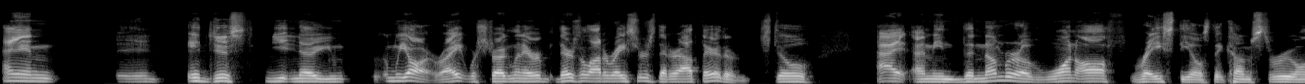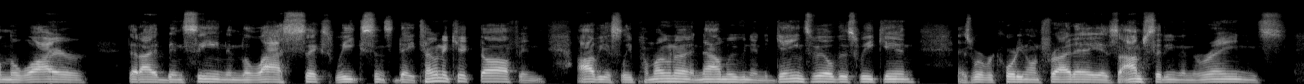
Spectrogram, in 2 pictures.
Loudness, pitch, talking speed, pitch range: -20 LUFS, 125 Hz, 170 wpm, 115-135 Hz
